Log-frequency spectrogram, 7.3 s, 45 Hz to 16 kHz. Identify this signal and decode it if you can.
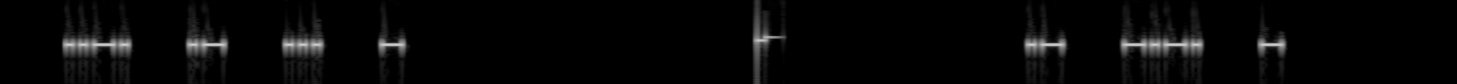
Morse code, heard as a keyed tone, about 34 wpm, spaced as for 20 wpm, 700 Hz. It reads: FAST ACT
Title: 3x Character Spacing - Top 500 Words - 35wpm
